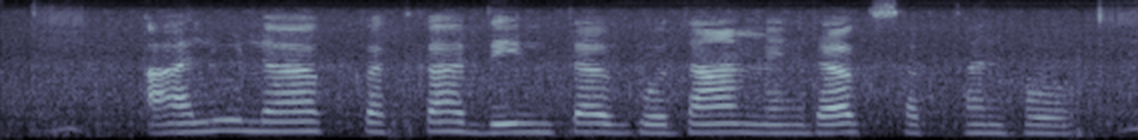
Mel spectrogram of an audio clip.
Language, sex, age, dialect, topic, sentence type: Chhattisgarhi, male, 25-30, Northern/Bhandar, agriculture, question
